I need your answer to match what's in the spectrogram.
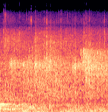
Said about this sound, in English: And that was a really wimpy clap. And it's okay.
